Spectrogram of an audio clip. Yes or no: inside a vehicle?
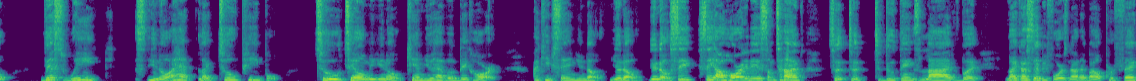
no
